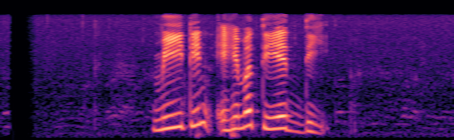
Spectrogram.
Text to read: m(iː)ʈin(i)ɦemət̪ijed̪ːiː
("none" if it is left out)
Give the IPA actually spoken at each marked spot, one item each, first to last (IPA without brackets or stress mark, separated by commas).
iː, e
